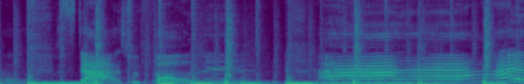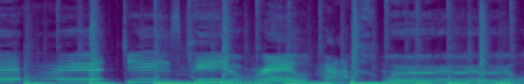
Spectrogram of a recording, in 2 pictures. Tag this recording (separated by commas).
Music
